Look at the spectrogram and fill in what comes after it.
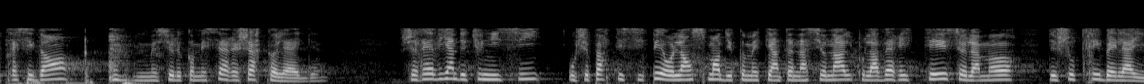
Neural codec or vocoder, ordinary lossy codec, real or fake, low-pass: codec, 16 kHz, 16 kbps, FunCodec, trained on Chinese and English, 50 frames a second; MP3, 48 kbps; fake; 5.4 kHz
